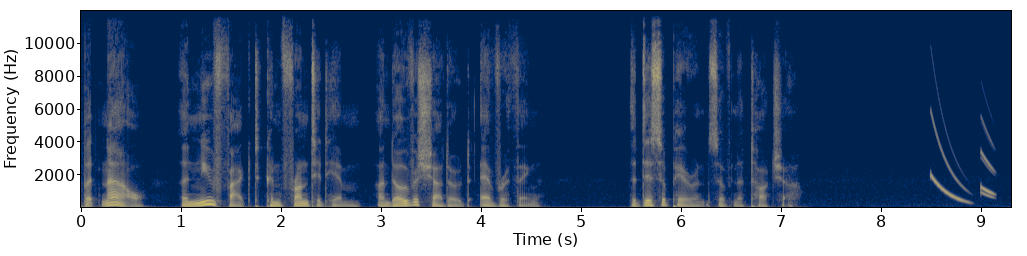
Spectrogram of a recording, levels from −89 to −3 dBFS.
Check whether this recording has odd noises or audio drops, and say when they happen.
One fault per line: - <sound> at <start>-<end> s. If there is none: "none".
- chirp at 8.5-9.2 s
